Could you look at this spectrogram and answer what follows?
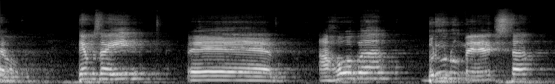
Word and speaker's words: Medsta: Então, temos aí arroba Bruno Medsta, MEDSTA, o D é mudo, arroba Bruno Medsta, tá?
